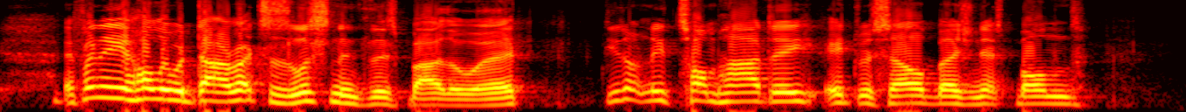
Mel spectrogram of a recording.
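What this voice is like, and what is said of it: British accent. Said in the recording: “I'm British ... Have you heard my accent? ... I'm like the closest thing to James Bond”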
